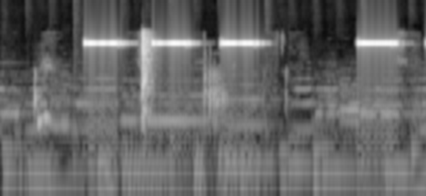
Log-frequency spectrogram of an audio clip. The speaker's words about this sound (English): Is it boring to have the smoke alarm go off? No.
